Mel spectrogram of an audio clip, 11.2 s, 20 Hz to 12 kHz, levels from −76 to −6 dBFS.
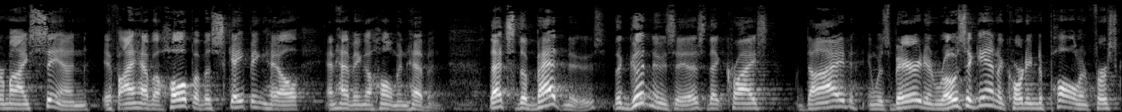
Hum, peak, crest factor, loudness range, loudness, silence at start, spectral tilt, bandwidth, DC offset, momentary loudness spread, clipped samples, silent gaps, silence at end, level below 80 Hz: none; 0 dBFS; 20 dB; 2 LU; -20 LUFS; 0 s; -4.5 dB/octave; 11 kHz; under 0.1%; 13 LU; under 0.1%; none; 0.05 s; -66 dBFS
